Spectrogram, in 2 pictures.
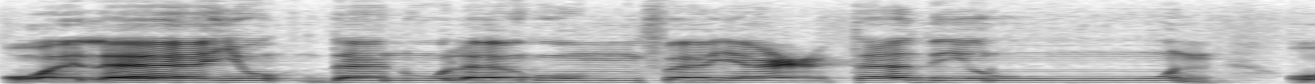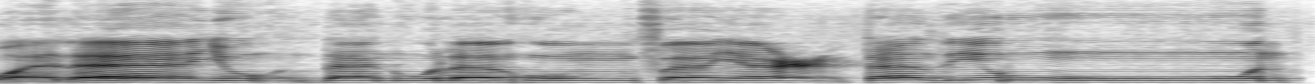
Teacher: mimnya ini bertemu dengan huruf fa, ini hukumnya dibaca idhar syafawi, dibaca jelas, jadi jangan dibaca samar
